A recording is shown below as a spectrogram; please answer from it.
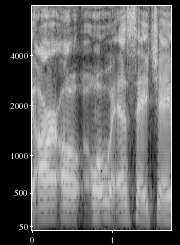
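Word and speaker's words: Ruscha: ed rachet does everybody it's it's phonetically Roo sha Y and he's really kind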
